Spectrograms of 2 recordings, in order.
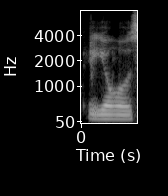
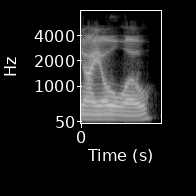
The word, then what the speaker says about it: Iolo: go over to io yolo's hut curious for anybody who's on the chat i grew up saying iolo and i've heard it pronounced yolo since so that's how i say it but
